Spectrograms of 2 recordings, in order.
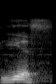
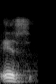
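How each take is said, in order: First: The letter name begins with a y sound. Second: The letter name begins with a plain vowel. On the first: The speaker calls it wrong. "काही लोक एसचा येस म्हणतात" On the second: The speaker calls it right. "पण आपल्याला प्रोनाऊन्स करायचं असतं एस"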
